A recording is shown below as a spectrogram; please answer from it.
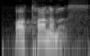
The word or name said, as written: autonomous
